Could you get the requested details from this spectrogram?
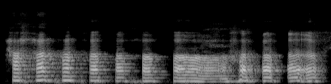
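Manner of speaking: deliberate, evenly spaced laughs; forced rhythmic ha-ha-ha; exercise laughter. Shown as a demonstration. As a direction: laugh out in steady beats. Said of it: "So do it now".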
